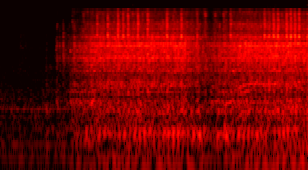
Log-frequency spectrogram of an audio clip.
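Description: Sewing machine running steadily to tack a pocket at the side seam of overalls, a fast continuous stitching whir close up, starting abruptly and staying loud with no talk.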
